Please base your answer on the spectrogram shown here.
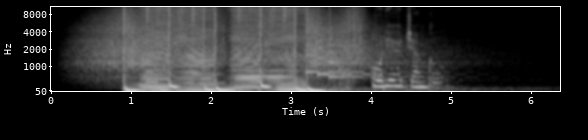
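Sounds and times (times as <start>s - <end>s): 
corporate dubstep logo jingle: 0.9s - 4.1s.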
